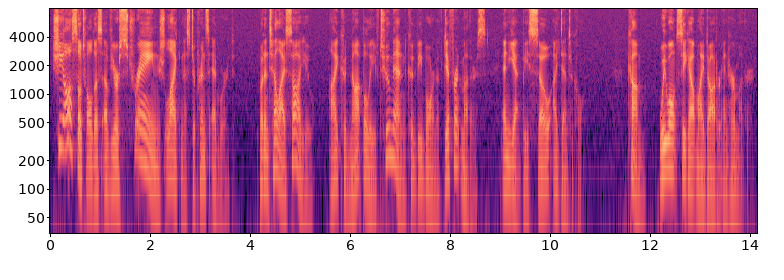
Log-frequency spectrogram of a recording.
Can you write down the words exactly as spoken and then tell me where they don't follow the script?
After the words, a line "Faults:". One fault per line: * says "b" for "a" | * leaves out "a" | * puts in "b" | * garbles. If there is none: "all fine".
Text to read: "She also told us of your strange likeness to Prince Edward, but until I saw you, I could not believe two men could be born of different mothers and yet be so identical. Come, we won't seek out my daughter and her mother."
"She also told us of your strange likeness to Prince Edward, but until I saw you, I could not believe two men could be born of different mothers and yet be so identical. Come, we won't seek out my daughter and her mother."
Faults:
all fine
